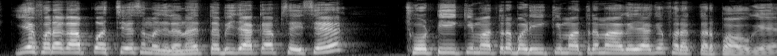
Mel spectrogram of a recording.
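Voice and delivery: normal talking voice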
